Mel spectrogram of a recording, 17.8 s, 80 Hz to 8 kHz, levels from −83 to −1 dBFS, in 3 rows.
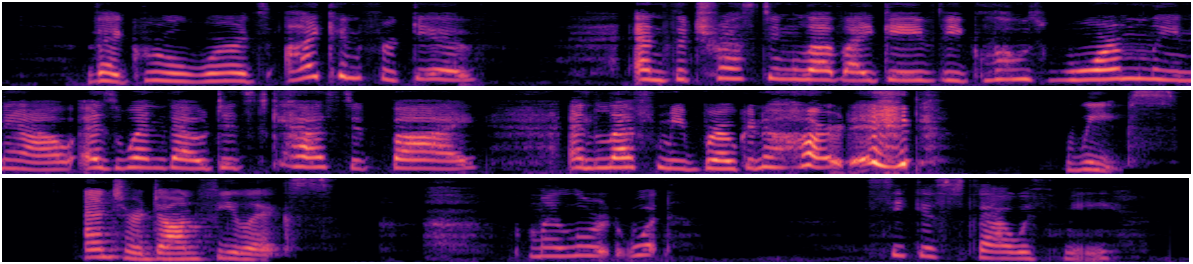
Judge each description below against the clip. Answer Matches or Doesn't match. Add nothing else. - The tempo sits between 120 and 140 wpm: Matches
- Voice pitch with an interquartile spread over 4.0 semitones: Doesn't match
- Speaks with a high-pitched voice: Matches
